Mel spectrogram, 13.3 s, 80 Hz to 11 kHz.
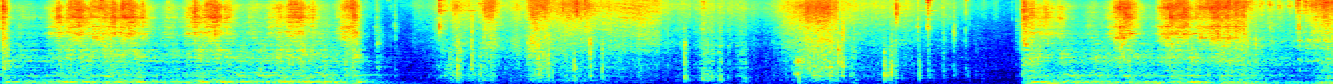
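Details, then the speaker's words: Engine cranked after an overnight low of -11 with start temperature 0: two bursts of steady cranking with even rhythmic chugs and rustling between, never catching; cold no-start, owner suspects flooding and is unsure of the battery. "y think i flooded him see If I can do this one-handed"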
